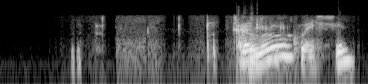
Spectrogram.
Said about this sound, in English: What's he doing? I don't know. You're coughing.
